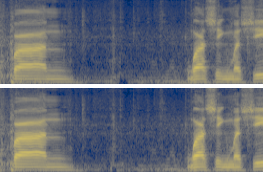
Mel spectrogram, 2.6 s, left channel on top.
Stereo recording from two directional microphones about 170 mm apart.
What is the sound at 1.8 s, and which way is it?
Speech, 10° right (ahead or behind).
